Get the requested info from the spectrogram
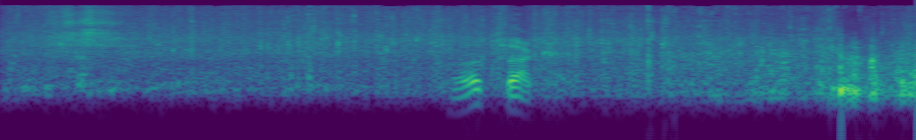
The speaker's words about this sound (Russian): Так, сейчас я выйду на улицу. Там так льет. Надо подставить туда какое-то ведерко, чтобы водичка дождевая набиралась.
